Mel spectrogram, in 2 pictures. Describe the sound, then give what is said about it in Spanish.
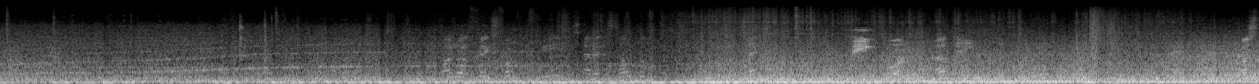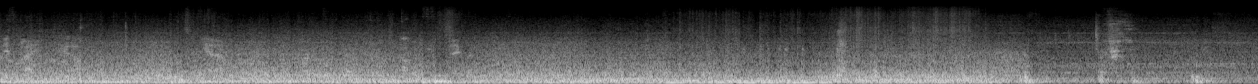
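An airliner's takeoff roll and climb heard from the cockpit: a loud, steady roar and low rumble that swells after a few seconds and holds, with scattered rattles and thumps and muffled voices underneath. “ya estamos en el aire, al recogerse el tren de aterrizaje, las ruedas del avión, ha bajado el ruido muchísimo, aunque el zumbido siempre está ahí.”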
